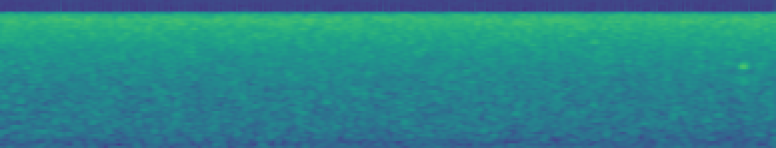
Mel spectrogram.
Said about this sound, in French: Des vagues qui déferlent sur une île déserte.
